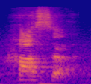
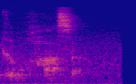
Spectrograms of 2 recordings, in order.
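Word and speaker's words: Koral: The Vulcan, Gameness Pearl, and Hasa. Is that pronounced right, Dave? Yeah, that's right. Most people think it's Kiko Raka, but the actual Brazilian or Portuguese pronunciation is Hasa.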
